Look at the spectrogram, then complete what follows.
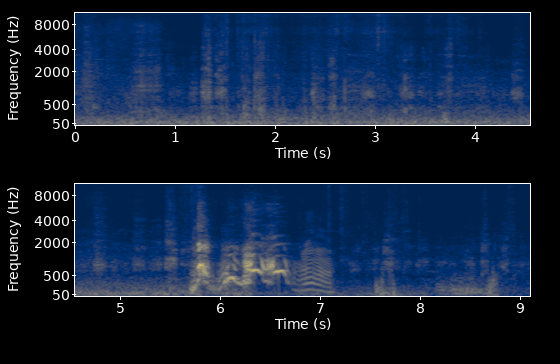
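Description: Saint Bernards play-wrestling, with a low rumbling noise from the tussle. About six seconds in, one of the dogs lets out a loud bark that wavers in pitch for about a second.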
